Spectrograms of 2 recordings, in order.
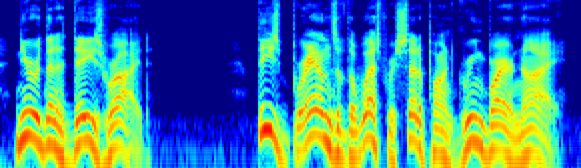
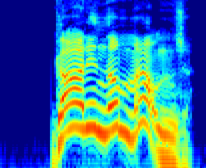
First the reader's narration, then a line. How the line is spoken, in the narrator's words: cried Greenbrier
